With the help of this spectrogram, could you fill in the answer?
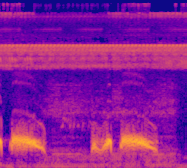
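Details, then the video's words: Spotted dove (tekukur) in strong calling form, used as a lure to make other birds sing: three mellow low coos, the first and last long and level, a short rising note between them. "Suara Burung Tekukur Gacor Memanggil Burung Lain Agar Ikut Bunyi"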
